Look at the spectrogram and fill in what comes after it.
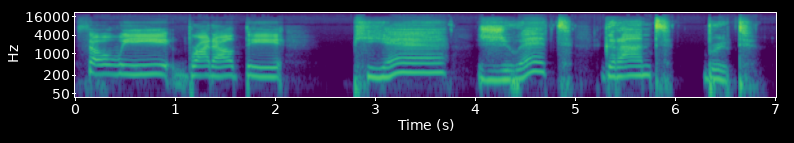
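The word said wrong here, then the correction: Perrier-Jouët: Okay. Perrier Jouet? – Thank you.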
